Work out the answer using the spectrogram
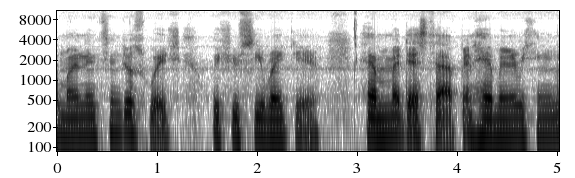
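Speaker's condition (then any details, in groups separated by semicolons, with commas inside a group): Cerebral palsy; diplegia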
